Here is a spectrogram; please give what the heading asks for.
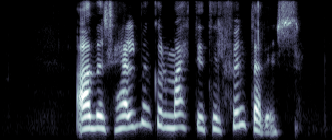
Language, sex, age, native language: Icelandic, female, 40-49, Icelandic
